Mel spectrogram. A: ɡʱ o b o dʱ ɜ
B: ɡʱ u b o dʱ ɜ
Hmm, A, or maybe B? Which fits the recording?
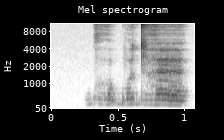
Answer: A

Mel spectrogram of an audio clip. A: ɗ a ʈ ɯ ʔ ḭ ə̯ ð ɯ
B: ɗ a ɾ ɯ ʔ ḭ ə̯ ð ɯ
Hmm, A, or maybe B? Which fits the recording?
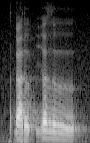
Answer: B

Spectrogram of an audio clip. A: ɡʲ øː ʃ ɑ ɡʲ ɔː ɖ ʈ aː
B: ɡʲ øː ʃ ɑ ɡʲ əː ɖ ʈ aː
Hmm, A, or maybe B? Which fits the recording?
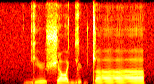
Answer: B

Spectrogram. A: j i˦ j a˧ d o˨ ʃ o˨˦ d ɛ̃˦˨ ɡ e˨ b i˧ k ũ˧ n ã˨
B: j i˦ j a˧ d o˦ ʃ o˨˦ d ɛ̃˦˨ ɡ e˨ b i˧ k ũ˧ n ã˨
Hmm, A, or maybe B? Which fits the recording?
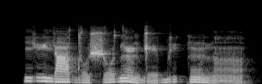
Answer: A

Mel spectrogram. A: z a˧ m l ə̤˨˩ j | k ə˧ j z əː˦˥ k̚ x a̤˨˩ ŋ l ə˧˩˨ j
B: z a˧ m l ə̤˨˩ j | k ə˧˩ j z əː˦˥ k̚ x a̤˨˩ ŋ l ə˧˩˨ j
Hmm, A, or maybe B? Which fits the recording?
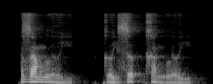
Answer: B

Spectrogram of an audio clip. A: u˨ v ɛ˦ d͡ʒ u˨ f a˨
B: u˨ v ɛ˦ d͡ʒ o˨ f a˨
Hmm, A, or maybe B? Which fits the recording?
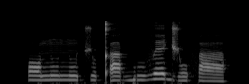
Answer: B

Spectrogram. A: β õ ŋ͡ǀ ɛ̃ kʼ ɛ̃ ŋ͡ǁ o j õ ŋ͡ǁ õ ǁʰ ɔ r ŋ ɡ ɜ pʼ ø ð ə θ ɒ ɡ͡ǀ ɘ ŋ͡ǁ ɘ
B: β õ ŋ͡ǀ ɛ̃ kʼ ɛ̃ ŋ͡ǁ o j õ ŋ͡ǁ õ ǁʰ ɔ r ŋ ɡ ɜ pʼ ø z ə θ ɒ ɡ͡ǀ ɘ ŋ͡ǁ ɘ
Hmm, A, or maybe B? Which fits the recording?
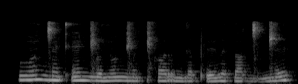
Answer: A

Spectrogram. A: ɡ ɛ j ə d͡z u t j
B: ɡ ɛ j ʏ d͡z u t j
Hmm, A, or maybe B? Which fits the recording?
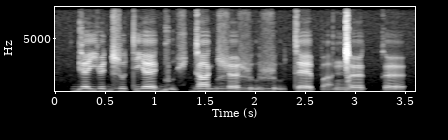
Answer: B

